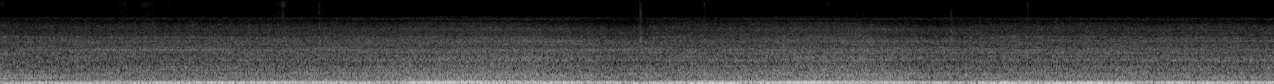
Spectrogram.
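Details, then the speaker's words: 2012 Volvo truck diesel after sitting 2 months, aired up: steady low rumble at idle, even beat, no knocks or misses; turbo actuator possibly repaired previously; smooth normal idle. "Runs smooth."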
